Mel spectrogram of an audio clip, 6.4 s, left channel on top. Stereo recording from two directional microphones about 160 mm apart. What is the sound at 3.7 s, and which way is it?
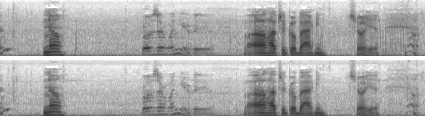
Speech, 60° right (ahead or behind).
